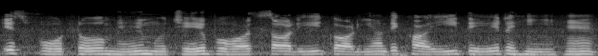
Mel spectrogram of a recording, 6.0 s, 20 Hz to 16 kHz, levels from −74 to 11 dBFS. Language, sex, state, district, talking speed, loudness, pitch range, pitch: Hindi, female, Madhya Pradesh, Katni, 110 wpm, -15 LUFS, 170-185 Hz, 175 Hz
